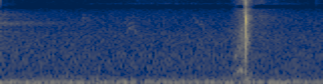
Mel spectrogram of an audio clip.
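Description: A golf club swung through and striking the ball off a range mat, heard as one sharp crack near the end.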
